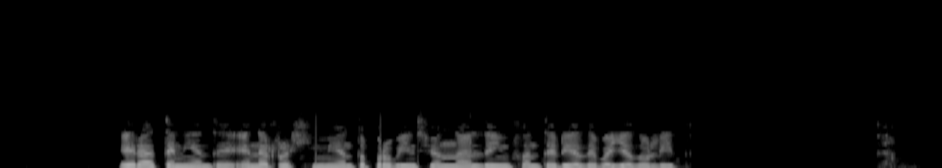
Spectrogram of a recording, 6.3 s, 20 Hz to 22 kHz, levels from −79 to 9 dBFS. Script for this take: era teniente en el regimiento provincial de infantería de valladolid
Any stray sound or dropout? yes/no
no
